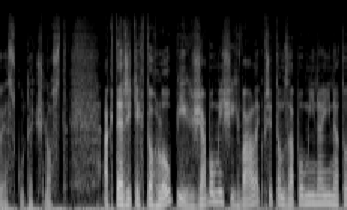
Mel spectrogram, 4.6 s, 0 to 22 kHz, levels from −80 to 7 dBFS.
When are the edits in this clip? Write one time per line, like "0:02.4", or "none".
none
